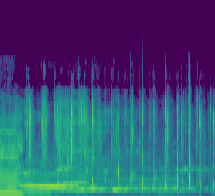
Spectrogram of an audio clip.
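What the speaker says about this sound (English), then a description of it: "Folks in the audience applauding for those who are dissenting, it sounds like" Audience members at a UC Regents meeting at UCLA clap and cheer for dissenting protesters, scattered sharp claps rising under a lingering tonal voice, the crowd noise moderately close and uneven.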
